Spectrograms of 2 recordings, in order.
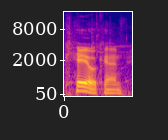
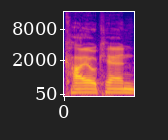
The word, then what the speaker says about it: Kaioken: be finest move called Kaioken yes I know technically it's pronounced kaio-ken but when I was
